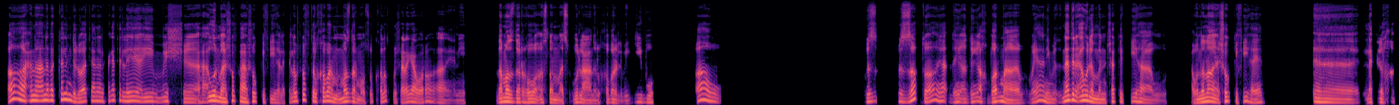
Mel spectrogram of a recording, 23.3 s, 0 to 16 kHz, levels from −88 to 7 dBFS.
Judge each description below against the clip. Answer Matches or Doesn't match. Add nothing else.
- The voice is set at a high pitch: Doesn't match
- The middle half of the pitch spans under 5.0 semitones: Doesn't match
